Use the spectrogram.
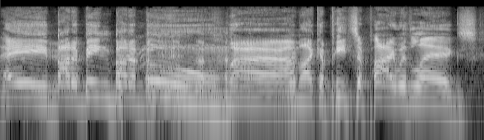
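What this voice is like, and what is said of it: Exaggerated New York accent. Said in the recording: “He has a New York accent.”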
